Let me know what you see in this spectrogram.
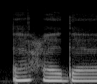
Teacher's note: فتح کی تنوین پر رک رہے ہیں تو یہ ہوگا مد عوض عن التنوین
